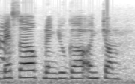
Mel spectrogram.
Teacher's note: vokal O besar atau tertutup seperti pada kata besok dan juga oncom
